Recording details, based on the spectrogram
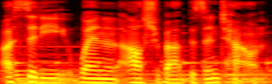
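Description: A woman who grew up in East Africa, hosting and narrating a documentary podcast in a measured, earnest way. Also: low-pitched, flat delivery, music in the background.

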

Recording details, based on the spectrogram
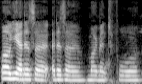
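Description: New festival organiser, mid-pitched and enthusiastic, a rambling interview guest. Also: fairly even intonation, a little slow, darkish tone. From New Zealand. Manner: enthusiastic, rambling, many "you know" fillers. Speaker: festival event specialist. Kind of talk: radio interview.

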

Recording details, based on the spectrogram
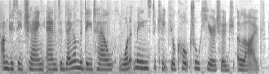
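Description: A woman, hosting a news podcast, reading scripted narration and asking interview questions in a measured way. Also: mid-range voice, faint music behind. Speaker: podcast host.

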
